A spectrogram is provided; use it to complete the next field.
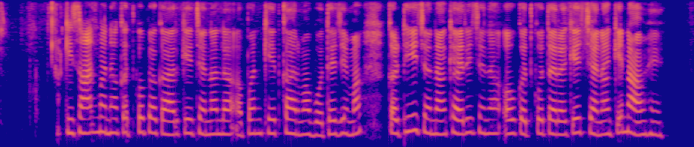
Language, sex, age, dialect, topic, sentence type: Chhattisgarhi, female, 18-24, Western/Budati/Khatahi, agriculture, statement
